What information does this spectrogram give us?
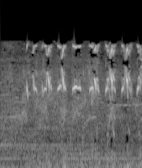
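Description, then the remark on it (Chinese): White egret calls in summer: a steady, rapid run of high, scratchy chirps repeating about every quarter second, fairly loud and overlapping, with no voices present. “这种声音是白鹭的声音，这种很沙哑的声音叫亚鹭。”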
